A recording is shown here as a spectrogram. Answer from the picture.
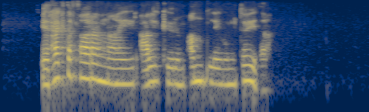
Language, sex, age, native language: Icelandic, female, 30-39, Icelandic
